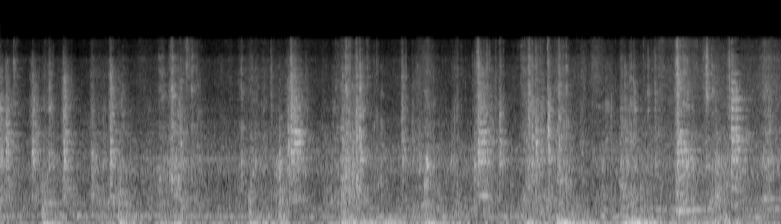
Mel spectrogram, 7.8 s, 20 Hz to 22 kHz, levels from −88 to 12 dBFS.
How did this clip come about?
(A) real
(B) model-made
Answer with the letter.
B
